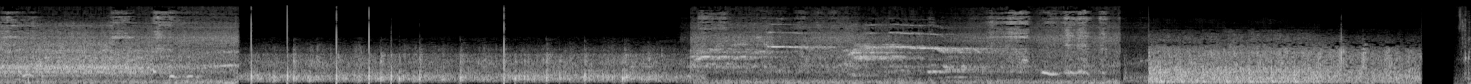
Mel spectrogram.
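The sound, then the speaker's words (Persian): Scattered gunshots crack out across a street in the city of Mahabad, West Azerbaijan province, as security forces with war weapons and armored vehicles enter, a handful of sharp bangs at irregular intervals, with a crowd's voices and shouting filling the background throughout. “بر پایه ویدیوها و گزارش‌ها از شهر کردنشین مهاباد در استان آذربایجان غربی، نیروهای امنیتی و یگان ویژه با سلاح جنگی و با پشتیبانی خودروهای زرهی وارد مهاباد شدند و صدای تیراندازی از مناطق مختلف شهر به گوش می‌رسد.”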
